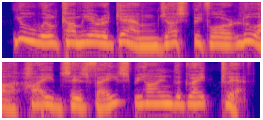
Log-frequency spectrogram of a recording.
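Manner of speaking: high, strange creature voice, announcing. A narrator's reading. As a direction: proclaim it like an eerie winged being. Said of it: "announced the creature".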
